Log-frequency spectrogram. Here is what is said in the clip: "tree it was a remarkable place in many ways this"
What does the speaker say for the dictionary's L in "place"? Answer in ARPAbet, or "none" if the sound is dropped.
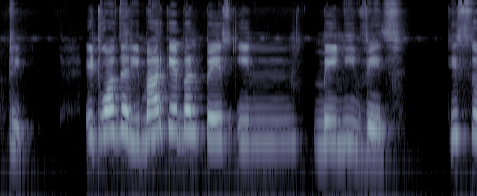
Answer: none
